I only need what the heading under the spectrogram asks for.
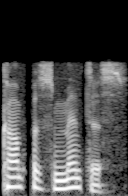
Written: compos mentis

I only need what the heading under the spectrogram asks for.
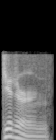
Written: gittern

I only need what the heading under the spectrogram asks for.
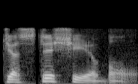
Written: justiciable

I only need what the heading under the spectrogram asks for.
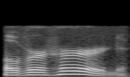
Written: overheard

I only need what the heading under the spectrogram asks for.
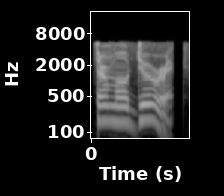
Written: thermoduric

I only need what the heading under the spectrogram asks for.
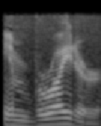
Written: embroider

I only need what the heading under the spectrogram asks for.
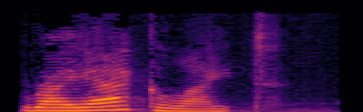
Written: rhyacolite

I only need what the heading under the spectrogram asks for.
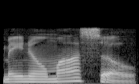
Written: meno mosso

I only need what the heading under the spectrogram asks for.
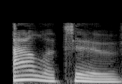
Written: allative

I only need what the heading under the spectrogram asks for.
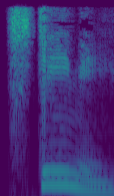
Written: steamy

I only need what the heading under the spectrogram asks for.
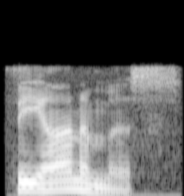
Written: theonomous

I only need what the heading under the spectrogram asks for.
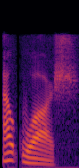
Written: outwash

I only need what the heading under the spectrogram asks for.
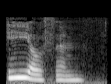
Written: eothen

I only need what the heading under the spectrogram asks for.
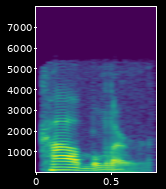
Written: cobbler

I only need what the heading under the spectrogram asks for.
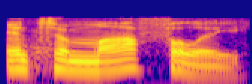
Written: entomophily

